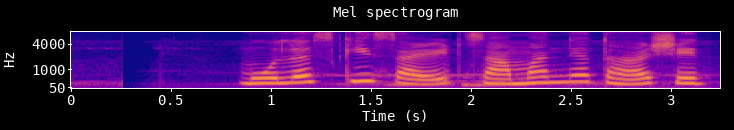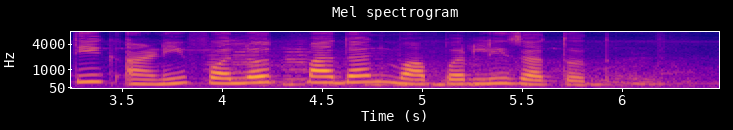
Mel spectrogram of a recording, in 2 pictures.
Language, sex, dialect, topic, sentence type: Marathi, female, Southern Konkan, agriculture, statement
